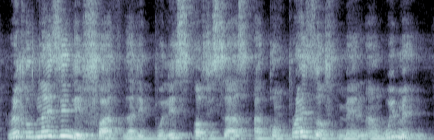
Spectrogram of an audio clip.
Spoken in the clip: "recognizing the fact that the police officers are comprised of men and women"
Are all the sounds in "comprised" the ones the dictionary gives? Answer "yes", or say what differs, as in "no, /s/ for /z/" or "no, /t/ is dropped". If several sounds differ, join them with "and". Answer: yes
